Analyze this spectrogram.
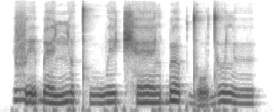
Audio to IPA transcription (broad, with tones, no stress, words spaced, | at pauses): vḛ˦ɓɛ˨ ɲə˧t̪ʰu˨we˧ t͡ʃʰɛː˧lɓœ˦˨pdo̰˨dɵ˦ lʏ˧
